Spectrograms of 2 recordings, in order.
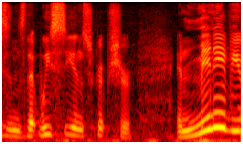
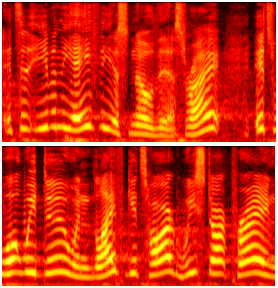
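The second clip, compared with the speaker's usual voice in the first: higher and louder, driving the point home; rising pulpit fervour, louder and higher; preaching at full force; 5 semitones higher, 6 dB louder than usual. Acted. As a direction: pound the truth into the congregation. Sermon climbs to full force.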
